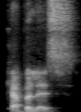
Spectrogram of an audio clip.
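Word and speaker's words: Karpelès: Karpeles. Karpeles. Yeah, it's French, so I mean the French pronunciation ends like this.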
